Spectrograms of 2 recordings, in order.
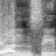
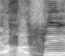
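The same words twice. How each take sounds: First: हंसी with a full N sound before स; rejected "hansi" pronunciation of हंसी; wrong form, full N. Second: हंसी with nasalised first vowel, no full N; stretched हंसी, nasal vowel only; nasal vowel demo. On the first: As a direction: say हंसी as "han-see", N clearly sounded. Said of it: "ये हंसी नहीं है". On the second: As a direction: say हंसी slowly as "hã-see". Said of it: "ये हंसी है". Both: Shown as a demonstration.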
